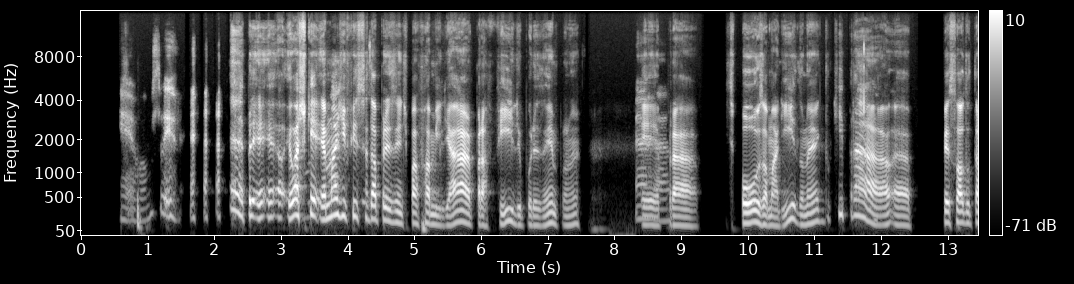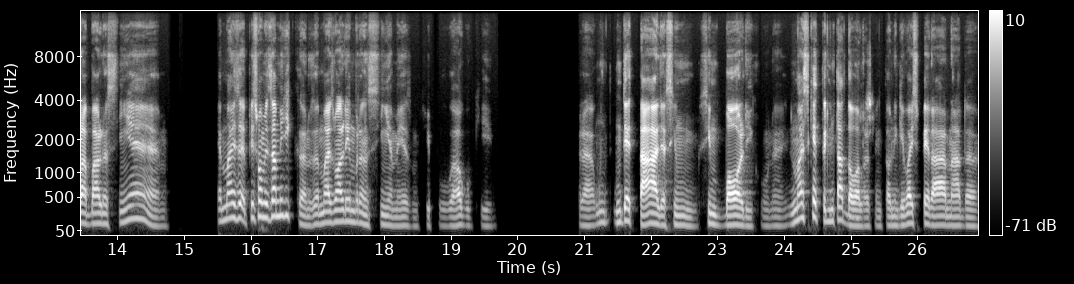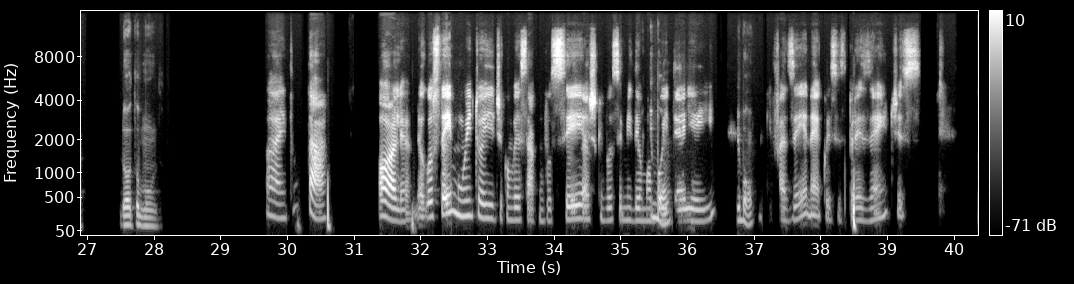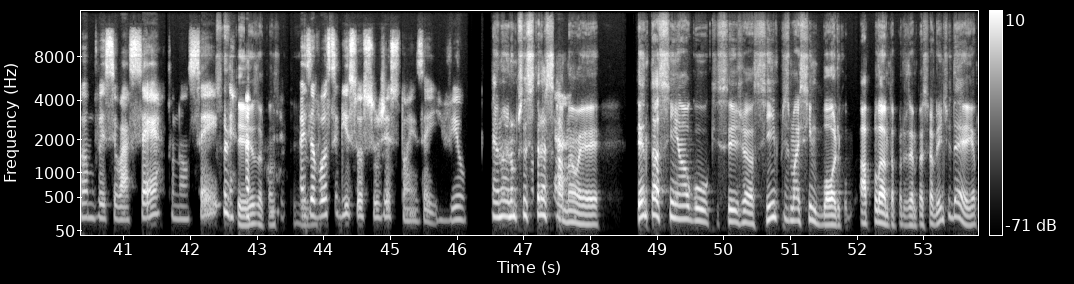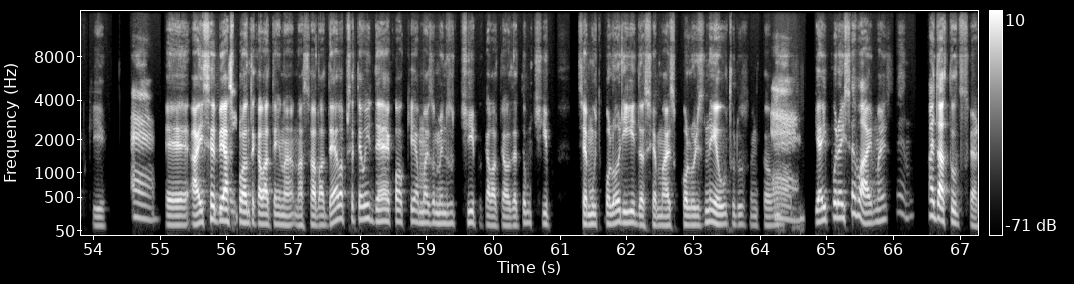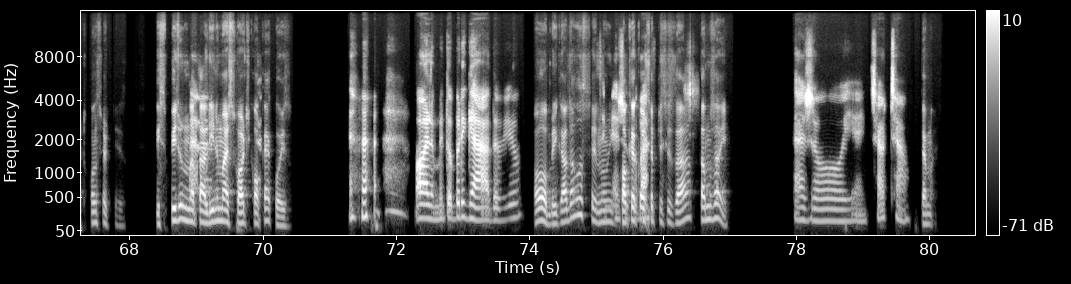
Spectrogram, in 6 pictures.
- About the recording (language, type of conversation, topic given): Portuguese, advice, Como posso encontrar presentes significativos para pessoas diferentes?
- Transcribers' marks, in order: other background noise; tapping; laugh; chuckle; unintelligible speech; "cores" said as "colores"; laugh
